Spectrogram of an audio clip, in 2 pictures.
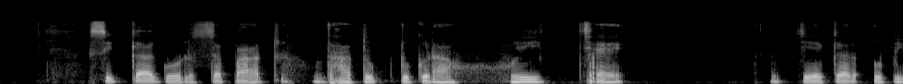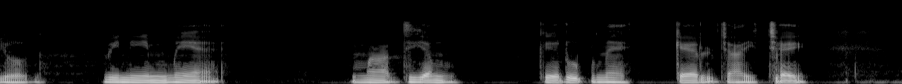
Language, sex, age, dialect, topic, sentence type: Maithili, male, 25-30, Eastern / Thethi, banking, statement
